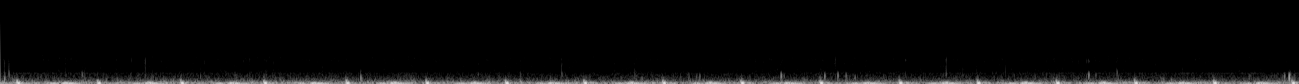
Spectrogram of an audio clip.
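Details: Steady, regular low heartbeat thumps at about 76 a minute over a faint hum, recorded by stethoscope at the apex during exhaled and inhaled breath-holds; stomach growls may occur; normal heart sounds.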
